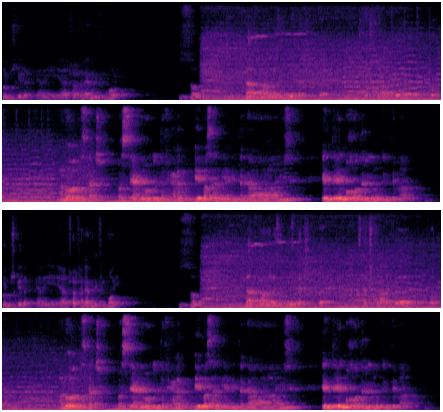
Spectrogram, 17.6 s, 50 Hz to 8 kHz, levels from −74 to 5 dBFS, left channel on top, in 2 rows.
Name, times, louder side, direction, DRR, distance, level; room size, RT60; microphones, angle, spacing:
voice 1, 0.0-2.4 5.1-8.9, right 2 dB, 35° right, 2 dB, 0.3 m, -36 dB
voice 2, 3.5-4.0 4.8-5.9 9.9-14.7 15.2-17.3, equal, 5° left, -6 dB, 0.9 m, -29 dB
sound 1, 3.9-10.5, equal, 35° left, 1.0 m, -34 dB
sound 2, 6.8-14.6, left 3 dB, 55° left, 0.3 m, -38 dB
4.1 x 2.1 x 4.1 m, 1.4 s
head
